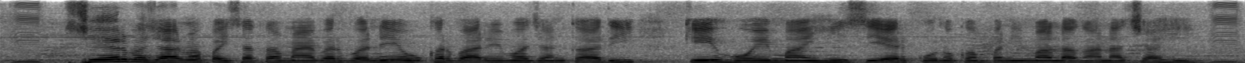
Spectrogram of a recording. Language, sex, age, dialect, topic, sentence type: Chhattisgarhi, female, 18-24, Western/Budati/Khatahi, banking, statement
